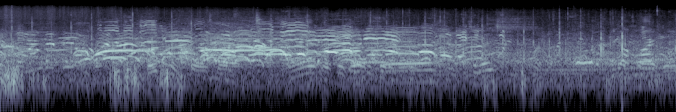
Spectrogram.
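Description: Spectators shouting and cheering on runners in a track race, many voices overlapping. The shouting is loudest in the middle and thins out after about seven seconds.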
